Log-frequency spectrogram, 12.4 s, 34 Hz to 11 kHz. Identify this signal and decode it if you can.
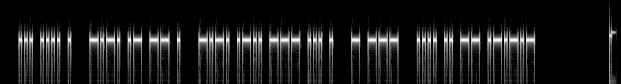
Morse code, heard as a keyed tone, about 22 wpm, 700 Hz. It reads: SHE CAME CLOSE TO HIM.
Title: Sentences from Top 1000 Words - Review Part 1 - 22wpm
